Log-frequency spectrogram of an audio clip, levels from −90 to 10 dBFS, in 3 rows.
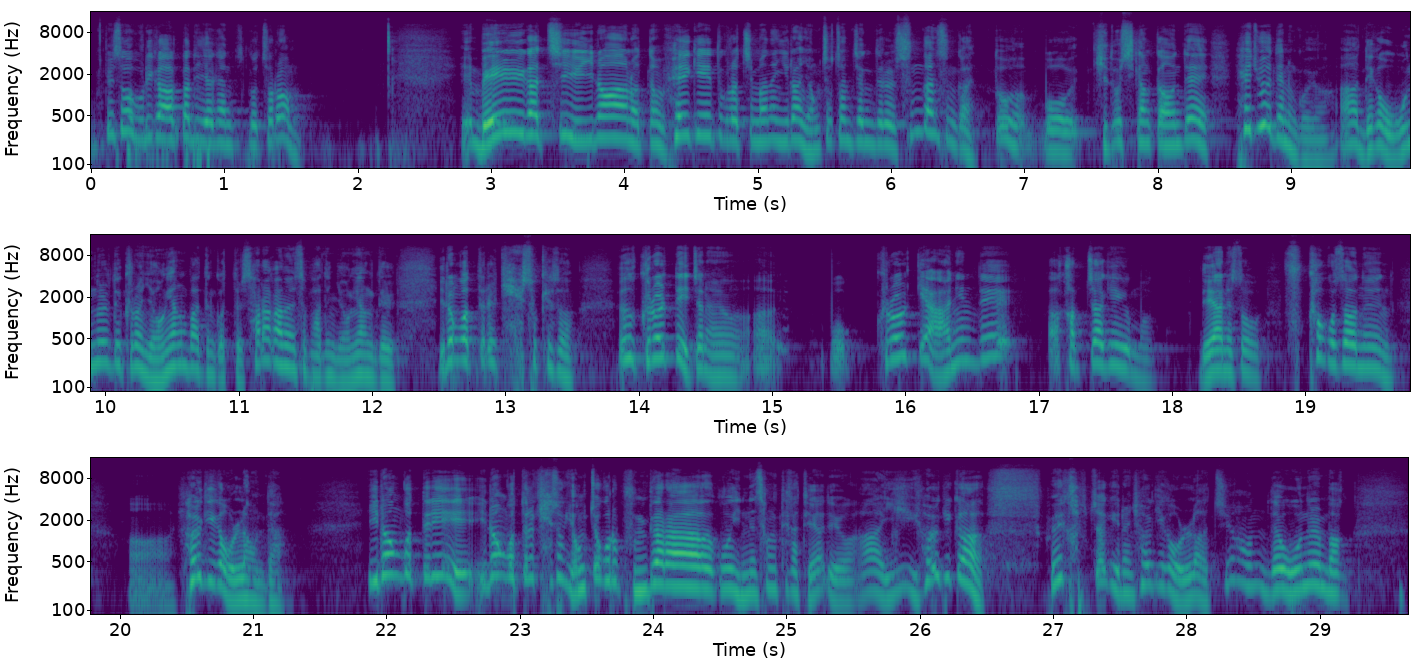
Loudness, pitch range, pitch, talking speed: -34 LUFS, 165-245 Hz, 205 Hz, 380 characters per minute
